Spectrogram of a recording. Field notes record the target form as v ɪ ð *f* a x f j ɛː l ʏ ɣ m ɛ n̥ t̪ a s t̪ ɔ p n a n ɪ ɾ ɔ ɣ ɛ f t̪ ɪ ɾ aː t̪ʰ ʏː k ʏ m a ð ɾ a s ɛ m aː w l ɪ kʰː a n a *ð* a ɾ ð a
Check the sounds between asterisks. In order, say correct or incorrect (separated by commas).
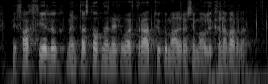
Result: correct, incorrect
